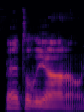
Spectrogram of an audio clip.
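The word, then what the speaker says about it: Pantoliano: Pantaleano, yeah.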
